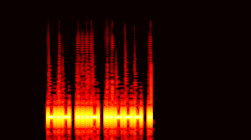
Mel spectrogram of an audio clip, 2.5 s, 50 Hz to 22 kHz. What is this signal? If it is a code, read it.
Morse code, heard as a keyed tone, about 53 wpm, 700 Hz. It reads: KV2E
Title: USA Call Signs - 4 Characters - 2x Character Spacing - 50wpm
